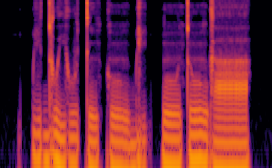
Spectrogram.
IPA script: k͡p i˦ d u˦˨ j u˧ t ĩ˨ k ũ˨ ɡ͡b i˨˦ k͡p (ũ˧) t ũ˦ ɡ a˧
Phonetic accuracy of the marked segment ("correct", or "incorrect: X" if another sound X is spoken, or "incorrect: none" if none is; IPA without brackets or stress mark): correct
